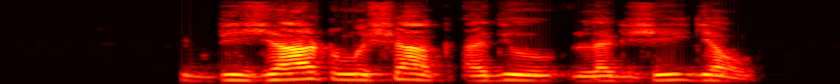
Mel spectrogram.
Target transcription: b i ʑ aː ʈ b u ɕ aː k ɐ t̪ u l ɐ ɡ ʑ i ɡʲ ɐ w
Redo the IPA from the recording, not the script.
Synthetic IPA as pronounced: b i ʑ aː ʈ m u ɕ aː k ɐ d̪ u l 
